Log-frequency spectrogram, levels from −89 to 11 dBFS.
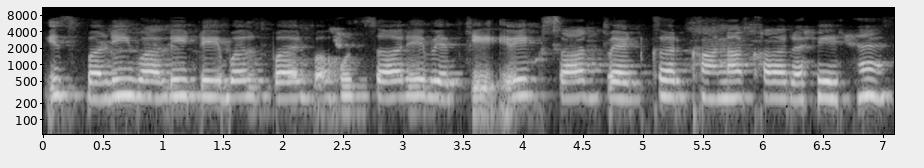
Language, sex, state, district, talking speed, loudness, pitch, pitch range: Hindi, female, Rajasthan, Jaipur, 125 wpm, -12 LUFS, 255 Hz, 245-265 Hz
